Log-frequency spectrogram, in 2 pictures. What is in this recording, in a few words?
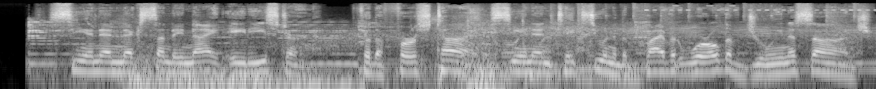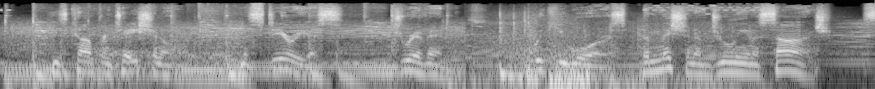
PROMO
